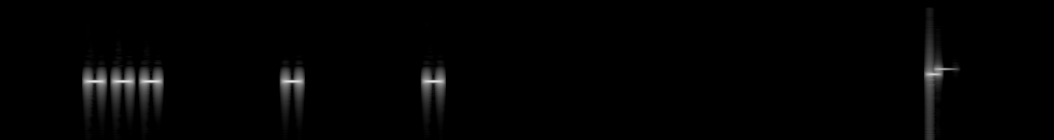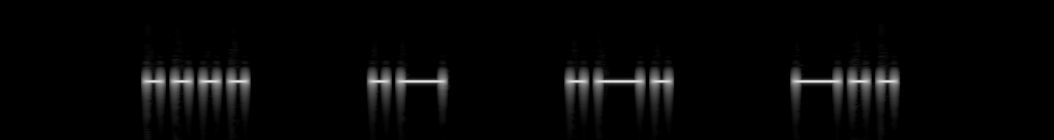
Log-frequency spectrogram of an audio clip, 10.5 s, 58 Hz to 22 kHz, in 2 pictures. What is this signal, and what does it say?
Morse code, heard as a keyed tone, about 17 wpm, spaced as for 10 wpm, 690 Hz. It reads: SEE HARD
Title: 3x Character Spacing - Top 300 Words - 17wpm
